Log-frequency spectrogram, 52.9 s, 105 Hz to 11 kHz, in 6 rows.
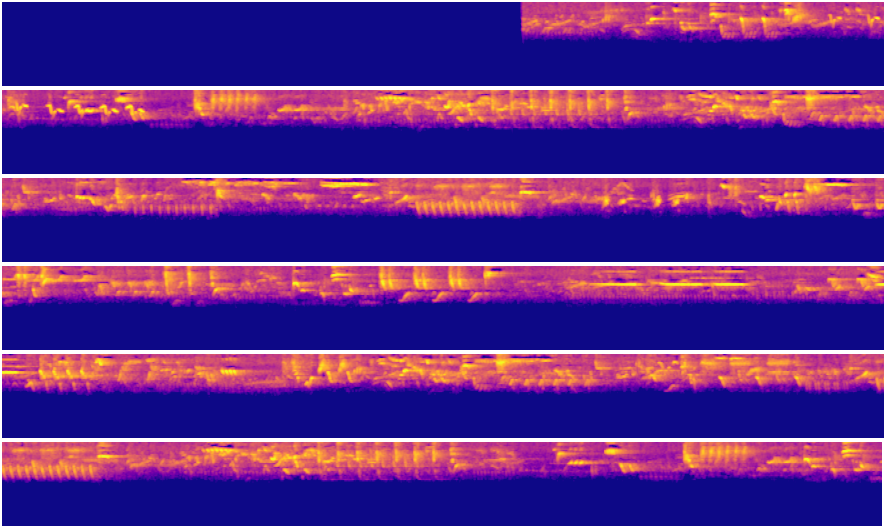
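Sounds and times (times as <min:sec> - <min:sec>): small birds chirping: 0:05.2 - 0:52.9
rapid buzzy bird calls: 0:20.8 - 0:27.0, 0:27.7 - 0:38.3.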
